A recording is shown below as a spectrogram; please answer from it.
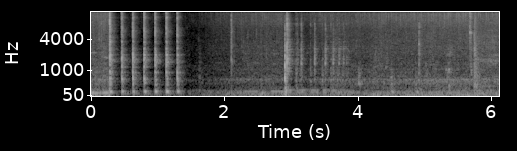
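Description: Metal kitchen tongs clicking against a glass baking dish: a quick run of about seven clicks, then a louder one and a few lighter ones. Hot bacon fat sizzles faintly underneath.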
